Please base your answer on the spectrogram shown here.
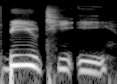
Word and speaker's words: Bute: So Is it spelled like Butte, Montana? No, it's Bute.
